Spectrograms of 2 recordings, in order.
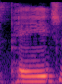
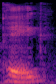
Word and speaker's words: page: So it says page, not peg.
